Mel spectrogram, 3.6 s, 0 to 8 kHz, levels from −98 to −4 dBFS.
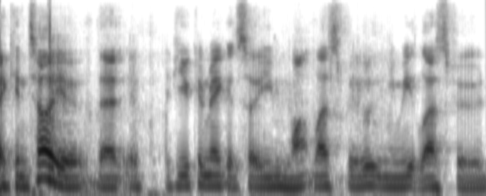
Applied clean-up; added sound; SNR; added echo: neural mask model DeepFilterNet 3.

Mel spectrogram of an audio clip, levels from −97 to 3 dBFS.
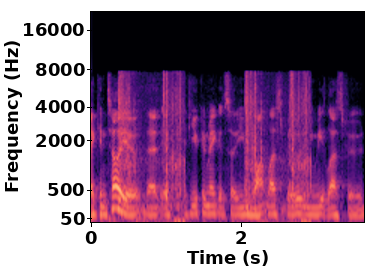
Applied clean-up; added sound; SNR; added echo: none; Walk, footsteps; 6 dB; none.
